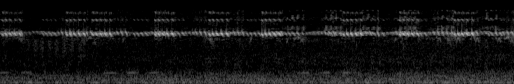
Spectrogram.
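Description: Crickets chirp steadily in a rapid, pulsing trill, with a high, continuous shimmer and no other sounds or voices, like a quiet night outdoors.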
